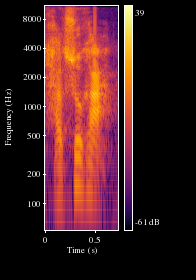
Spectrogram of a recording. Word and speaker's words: Hakosuka: Somebody was telling me that you don't pronounce it like that. It's pronounced Hakosuka, but it's in Texas now.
